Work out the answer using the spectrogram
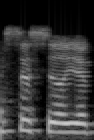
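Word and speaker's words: Cecelia: So I'm Cecilia Creates. So my first name, it's C-E-C-E-L-I-A.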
